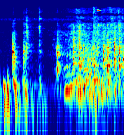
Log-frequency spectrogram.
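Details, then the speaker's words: Free Craftsman snowblower with a completely dry gas tank and dark oil: several quick cranking bursts with firm, even puffs, turning over with good compression. "sounds like it has compression the gas tank is dry completely so that's good"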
